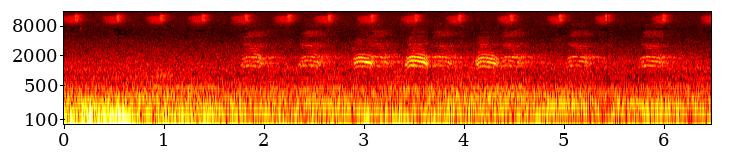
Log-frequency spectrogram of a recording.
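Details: Male Eastern Koel, or Stormbird, filmed on the Sunshine Coast, Queensland, in February 2020, giving a fast run of about eight downslurred, mid-pitched notes in quick succession over a pulsing high buzz and low rumble.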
